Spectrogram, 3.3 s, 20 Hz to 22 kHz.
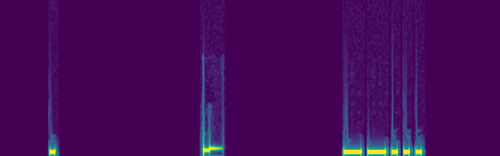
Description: Morse code, heard as a keyed tone, about 29 wpm, 700 Hz. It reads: E 7
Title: Single Letter-Number Alt 30wpm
